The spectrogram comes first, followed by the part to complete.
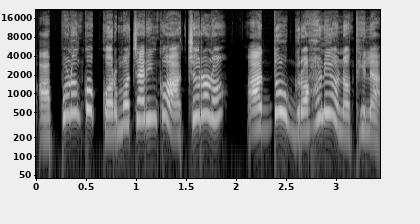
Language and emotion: Odia, angry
